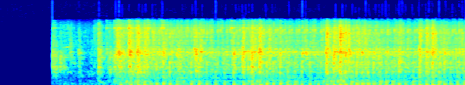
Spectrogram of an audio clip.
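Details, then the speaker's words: Buggy project small engine after swapping a platinum spark plug back to the original to cure backfiring: catches after short crank, settles into quick steady thumping with no pops or backfires; normal running. "I'm starting sounds good"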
